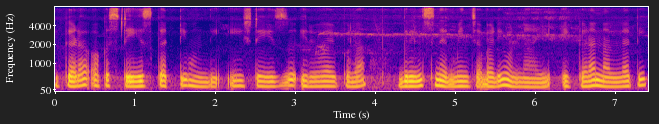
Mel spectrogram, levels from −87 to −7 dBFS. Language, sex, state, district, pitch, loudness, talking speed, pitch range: Telugu, male, Andhra Pradesh, Srikakulam, 175 Hz, -18 LUFS, 105 wpm, 170-195 Hz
